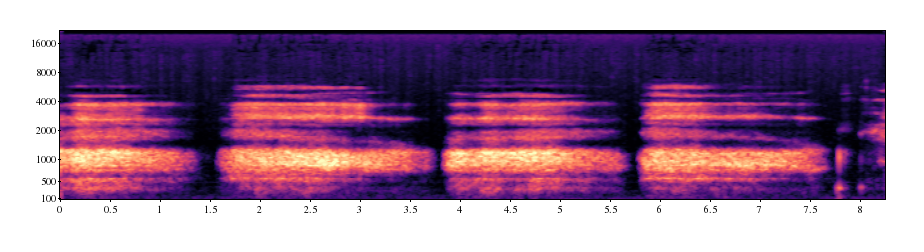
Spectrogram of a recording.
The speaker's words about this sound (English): Create a sound with the air rushing into and out of your mouth, a sound like the ocean waves or maybe the wind in the trees, like this.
